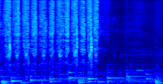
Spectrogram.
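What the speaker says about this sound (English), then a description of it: "very slowly, very deliberately, with some downward force, I want to use this spindle like a drill." Wooden spindle twisted back and forth by hand into a fire board, making about ten quick rhythmic scraping rubs, loud and close, before it eases into softer, irregular grinding.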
